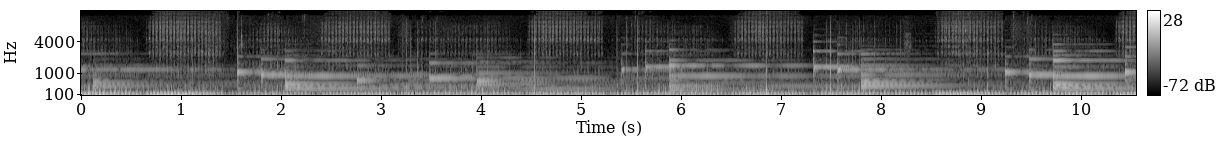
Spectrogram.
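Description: A domestic cat purring, a continuous low rumble, under slow, soft piano music with single notes and chords. A soft hiss swells and fades about every two seconds.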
